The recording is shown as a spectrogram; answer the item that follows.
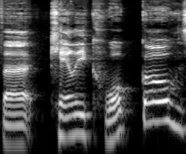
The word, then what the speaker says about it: Kaley Cuoco: With Kaley Cuoco, is that how you pronounce her name? – Mm-hmm.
